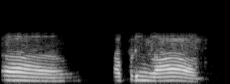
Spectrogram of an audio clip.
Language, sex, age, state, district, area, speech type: Tamil, male, 18-30, Tamil Nadu, Dharmapuri, rural, conversation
